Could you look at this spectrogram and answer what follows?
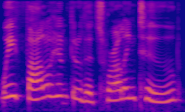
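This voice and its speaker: Storybook role: boastful, scheming male plush toy, played by a woman, excitable and theatrical, with big pitch swings. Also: measured pace. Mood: gleeful plotting.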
